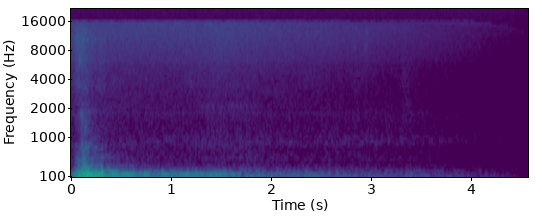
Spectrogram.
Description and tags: Pedal 05-16bit
piano, ambience, pedal, hammer, keys, pedal-press, bench, piano-bench, noise, background, creaks, stereo
ambience, background, stereo, bench, noise, piano-bench, creaks, keys, pedal, piano, pedal-press, hammer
